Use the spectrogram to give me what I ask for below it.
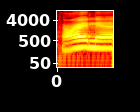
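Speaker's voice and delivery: علی with ع from the middle of the throat, loud; throaty ain. Shown as a demonstration. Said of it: "عین کو وسط حلق سے پڑھیں گے". (علی حلق سے ع کے ساتھ)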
